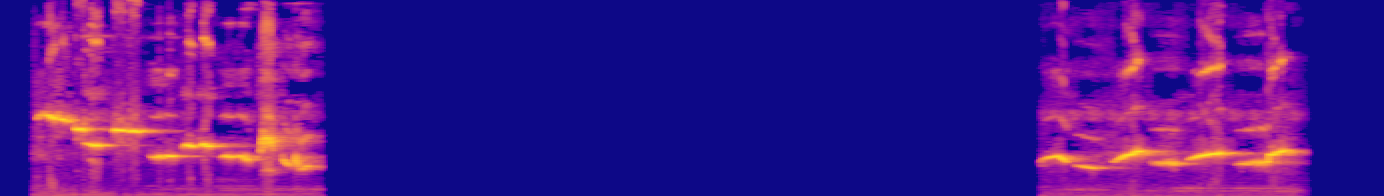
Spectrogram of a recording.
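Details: Male Brown-chested jungle flycatcher from Bali, singing as a master recording for training other birds: two bursts of high, quick whistled and chirping notes, sliding up and down, separated by about four seconds of silence.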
